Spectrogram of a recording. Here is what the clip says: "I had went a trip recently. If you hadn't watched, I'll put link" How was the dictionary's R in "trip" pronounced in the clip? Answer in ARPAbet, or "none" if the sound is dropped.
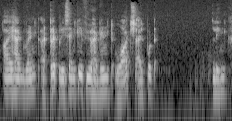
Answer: R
